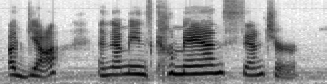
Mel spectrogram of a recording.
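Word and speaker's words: Ajna: So one of your chakras is called Agya chakra. That's spelled A-J-N-A, pronounced Agya, and that means command center.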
